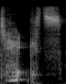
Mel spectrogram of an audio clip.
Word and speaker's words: TikZ: seems that it was developed and is maintained by Germans and as such it is pronounced tics apparently a couple of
